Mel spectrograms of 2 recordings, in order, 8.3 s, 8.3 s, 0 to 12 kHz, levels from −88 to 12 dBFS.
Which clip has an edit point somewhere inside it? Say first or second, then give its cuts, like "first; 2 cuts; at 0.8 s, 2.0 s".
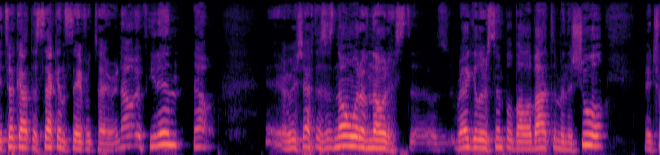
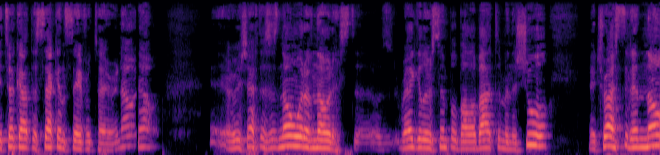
second; 1 cut; at 1.7 s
